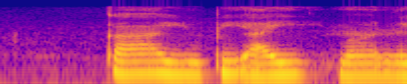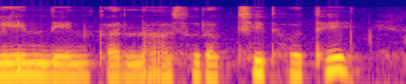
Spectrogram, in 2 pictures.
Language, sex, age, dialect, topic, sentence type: Chhattisgarhi, female, 18-24, Western/Budati/Khatahi, banking, question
